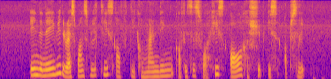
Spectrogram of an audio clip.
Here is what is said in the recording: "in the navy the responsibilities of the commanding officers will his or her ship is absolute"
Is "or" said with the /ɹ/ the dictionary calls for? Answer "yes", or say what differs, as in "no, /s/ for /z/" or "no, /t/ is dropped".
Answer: no, /l/ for /ɹ/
